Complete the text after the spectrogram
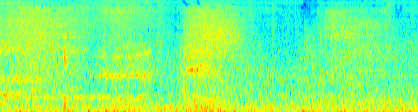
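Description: A crackling electric blast strikes the ground with a loud crash.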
